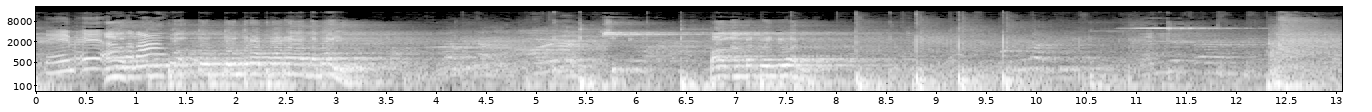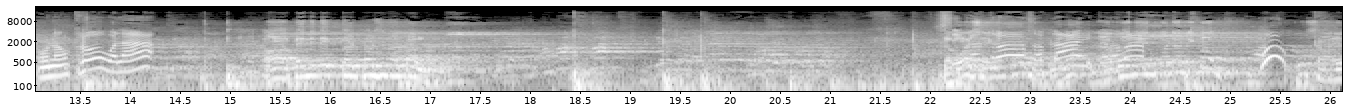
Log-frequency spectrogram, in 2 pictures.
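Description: Young men talk and call out loudly in a large echoing hall.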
